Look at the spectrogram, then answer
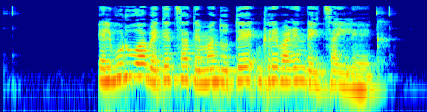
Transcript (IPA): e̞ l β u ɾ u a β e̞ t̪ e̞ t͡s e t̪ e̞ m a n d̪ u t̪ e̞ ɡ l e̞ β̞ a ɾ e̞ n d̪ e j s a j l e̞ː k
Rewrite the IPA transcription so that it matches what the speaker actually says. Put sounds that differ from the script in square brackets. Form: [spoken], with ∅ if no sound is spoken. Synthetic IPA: e̞ l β u ɾ u a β e̞ t̪ e̞ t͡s [a] t̪ e̞ m a n d̪ u t̪ e̞ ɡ [ɾ] e̞ β̞ a ɾ e̞ n d̪ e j [t͡s] a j l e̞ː k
